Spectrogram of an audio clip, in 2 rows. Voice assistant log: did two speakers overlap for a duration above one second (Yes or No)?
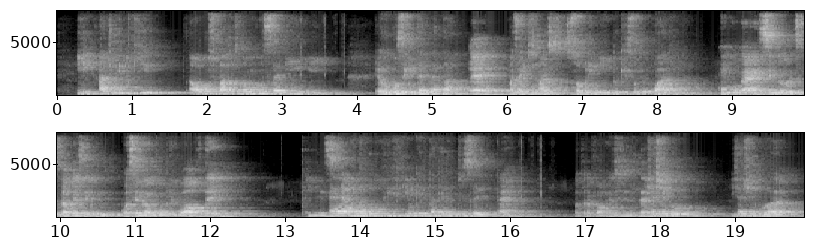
No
